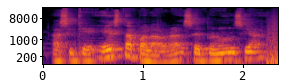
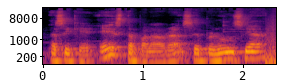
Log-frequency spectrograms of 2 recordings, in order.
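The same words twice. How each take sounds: Both takes have the same delivery.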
